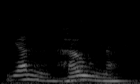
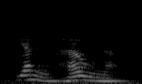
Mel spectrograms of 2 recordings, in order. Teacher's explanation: Contohnya, nun sukun bertemu dengan huruf ha, bacanya yanhauna. Jadi dibaca jelas, idhar itu jelas, tidak berdengung ya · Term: izhar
